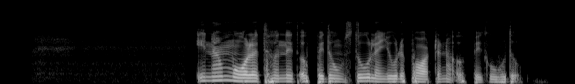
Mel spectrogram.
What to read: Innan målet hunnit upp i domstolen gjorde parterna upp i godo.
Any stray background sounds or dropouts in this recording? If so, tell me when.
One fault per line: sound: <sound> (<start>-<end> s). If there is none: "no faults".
no faults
